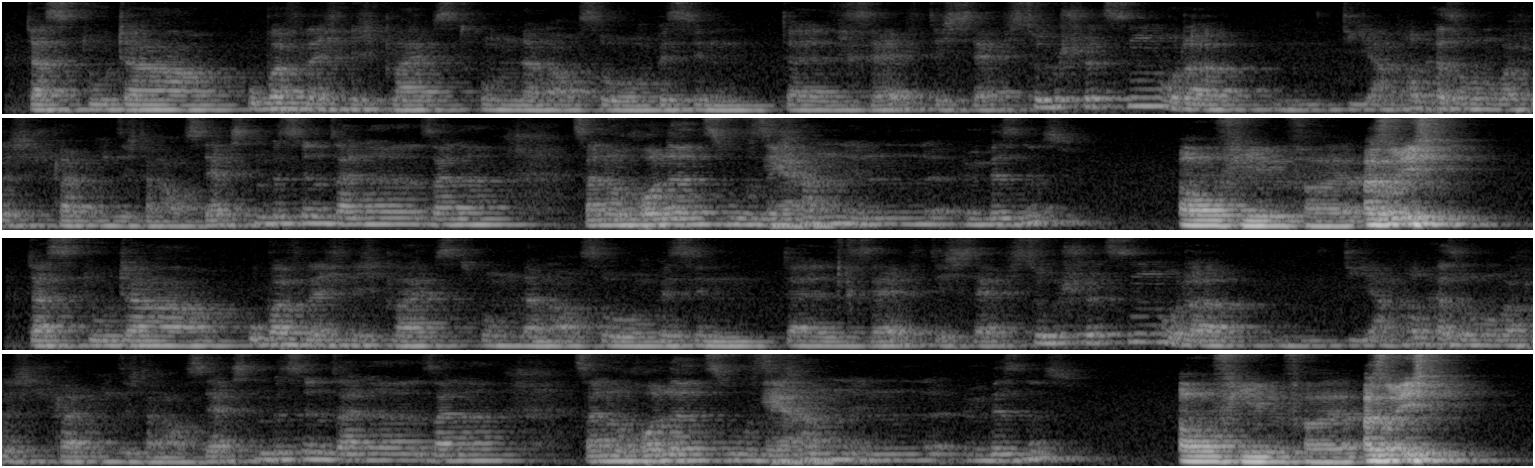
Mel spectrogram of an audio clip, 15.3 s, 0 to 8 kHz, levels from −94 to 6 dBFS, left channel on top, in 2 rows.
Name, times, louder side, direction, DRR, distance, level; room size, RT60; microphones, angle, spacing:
voice 1, 0.0-13.0, equal, 90° left, -4 dB, 1.5 m, -40 dB
voice 2, 13.5-14.8, right 1 dB, 85° right, -1 dB, 1.1 m, -27 dB
5.0 x 3.2 x 2.7 m, 0.70 s
head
